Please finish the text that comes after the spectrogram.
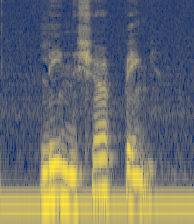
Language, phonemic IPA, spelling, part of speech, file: Swedish, /ˈlɪnːˌɕøːpɪŋ/, Linköping, proper noun, Sv-Linköping.ogg
- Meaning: Linköping, a city in Sweden, in the province Östergötland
